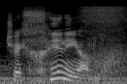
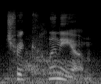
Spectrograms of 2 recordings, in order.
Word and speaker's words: triclinium: H in it so it would be pronounced triclinium instead of tricked lynnium a latin speaker from italy would have never written would have never said it that way they would have just said triclinium Martha and the person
